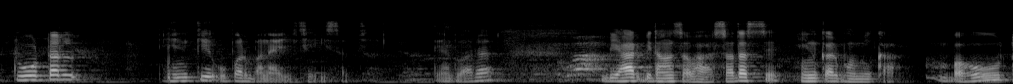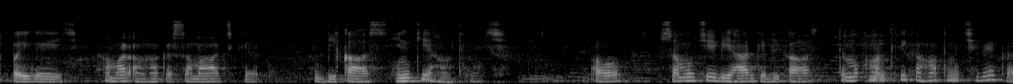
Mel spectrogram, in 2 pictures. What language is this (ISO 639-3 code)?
mai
